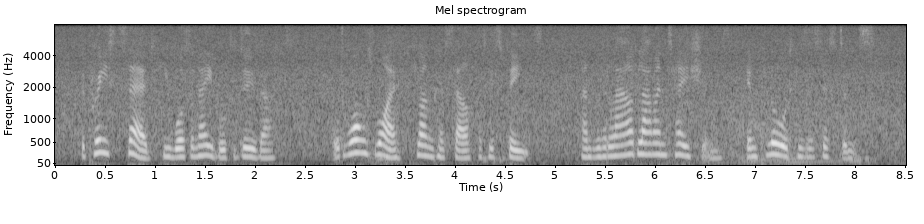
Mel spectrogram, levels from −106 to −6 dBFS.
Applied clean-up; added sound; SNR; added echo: none; Water; 11 dB; none.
